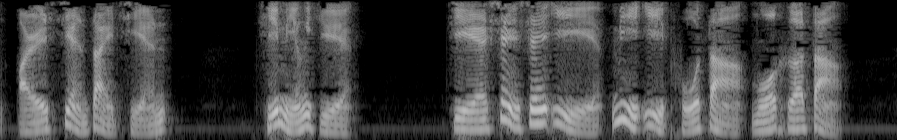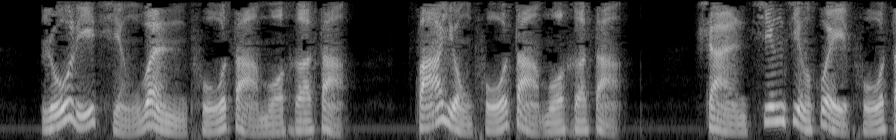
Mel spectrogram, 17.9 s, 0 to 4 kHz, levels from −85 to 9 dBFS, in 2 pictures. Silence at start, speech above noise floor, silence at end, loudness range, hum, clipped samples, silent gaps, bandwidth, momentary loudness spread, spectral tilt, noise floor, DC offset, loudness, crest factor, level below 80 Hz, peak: 0.2 s; 45 dB; 0 s; 2 LU; none; under 0.1%; none; 4 kHz; 8 LU; -9.5 dB/octave; -65 dBFS; under 0.1%; -20 LUFS; 20 dB; -46 dBFS; -2 dBFS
